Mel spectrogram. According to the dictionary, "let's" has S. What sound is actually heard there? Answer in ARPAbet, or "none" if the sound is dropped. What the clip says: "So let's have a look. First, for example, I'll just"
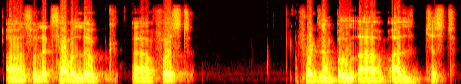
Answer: S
